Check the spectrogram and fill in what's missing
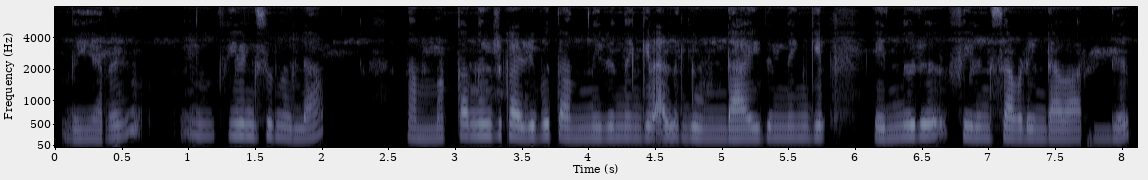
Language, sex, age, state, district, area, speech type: Malayalam, female, 18-30, Kerala, Wayanad, rural, spontaneous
